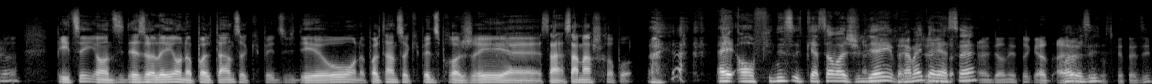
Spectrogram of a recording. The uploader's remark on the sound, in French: en direct de Stratégies PME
